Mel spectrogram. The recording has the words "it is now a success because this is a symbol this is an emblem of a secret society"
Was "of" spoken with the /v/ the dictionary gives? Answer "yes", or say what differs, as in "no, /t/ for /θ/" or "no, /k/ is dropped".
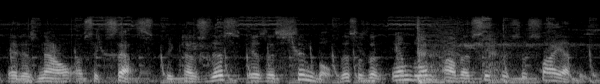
yes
